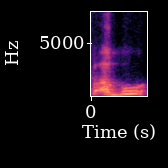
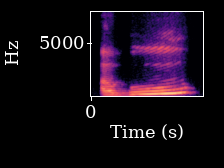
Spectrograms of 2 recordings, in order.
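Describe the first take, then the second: First: The final vowel is short. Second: The final vowel is lengthened. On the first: "instead of abu" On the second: "I pronounce them as abu ... There is a mud sound coming"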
